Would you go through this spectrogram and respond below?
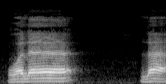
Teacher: الف مدہ ہے، ایک الف کے برابر کھینچ کر پڑھیں گے۔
